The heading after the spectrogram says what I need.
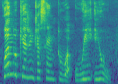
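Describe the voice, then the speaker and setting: A woman's voice: high-pitched, big pitch swings, a little fast, slight background noise. A woman teacher giving a recorded lesson to primary pupils, explaining patiently step by step and asking them questions.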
